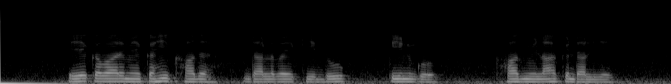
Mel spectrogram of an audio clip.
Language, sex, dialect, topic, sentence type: Magahi, male, Central/Standard, agriculture, question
